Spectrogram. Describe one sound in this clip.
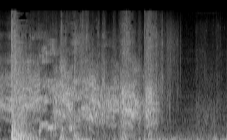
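Heavy blows strike a body with wet, squelching thuds.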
